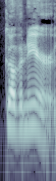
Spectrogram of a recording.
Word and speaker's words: Gouverneur: Again, his name is derived from his mother's Huguenot French Protestant name, surname, pronounced Gouverneur.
